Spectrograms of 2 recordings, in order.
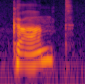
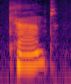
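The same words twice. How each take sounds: First: Can't with an open back a, as in father; broad a can't. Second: Can't with the flat a of cat; plain English can't. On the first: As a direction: say Can't with a long open ah sound. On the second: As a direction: say Can't with a short front a, as in cat. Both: Shown as a demonstration. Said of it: "English practice for the shift from a to a".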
